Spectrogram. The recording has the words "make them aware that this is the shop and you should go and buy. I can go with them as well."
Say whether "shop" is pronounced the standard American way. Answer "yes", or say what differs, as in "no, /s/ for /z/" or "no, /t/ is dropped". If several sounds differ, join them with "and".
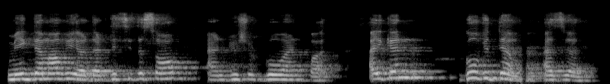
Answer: no, /s/ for /ʃ/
